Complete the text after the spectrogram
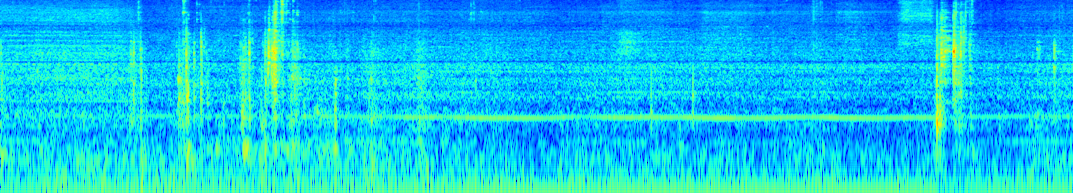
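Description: Hydraulics of a backhoe whine as the arm moves.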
